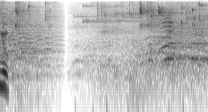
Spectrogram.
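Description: Basketball game sound from the court and stands: crowd noise and play on the hardwood. It fades out to silence about a second in and then comes back.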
